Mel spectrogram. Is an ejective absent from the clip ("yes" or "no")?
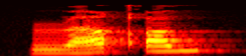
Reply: no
